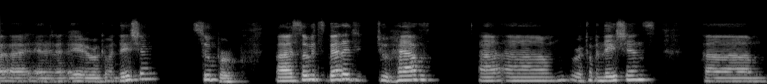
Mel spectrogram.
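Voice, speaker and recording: A man's voice: a little high, highs cut off. A man with an Israeli accent leading a live online job search training. He talks loosely and conversationally, with many fillers and restarts. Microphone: video call.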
